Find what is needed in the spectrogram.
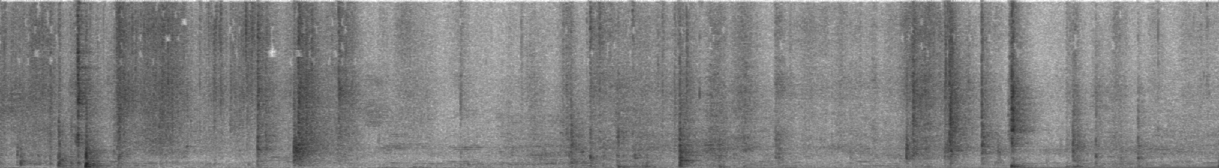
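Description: A cardboard trading-card box being handled and opened on a table, with a few sharp clicks and knocks spaced a second or two apart. A faint low hum comes in near the end.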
